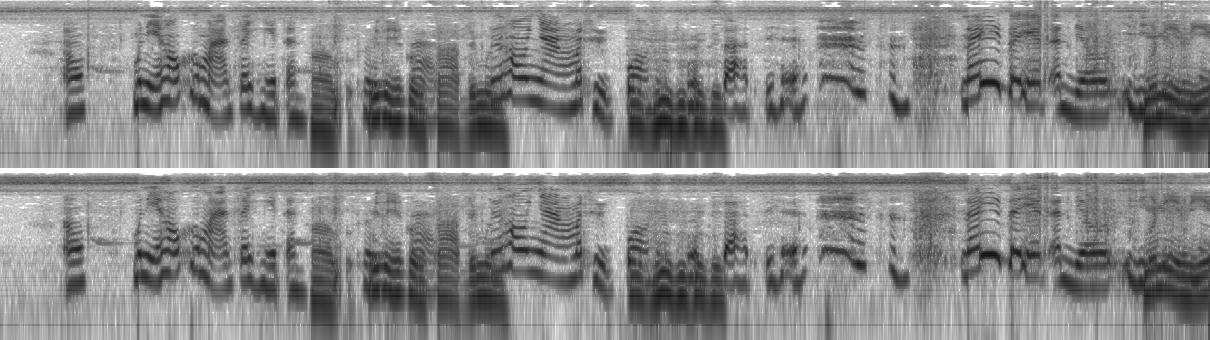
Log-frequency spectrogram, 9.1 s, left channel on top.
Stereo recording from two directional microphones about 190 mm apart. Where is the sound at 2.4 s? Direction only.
5° left (ahead or behind).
